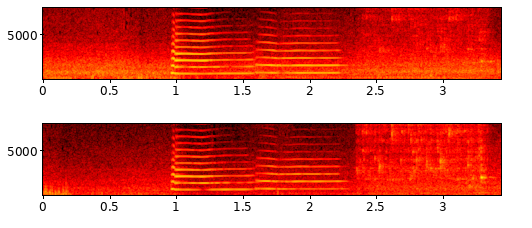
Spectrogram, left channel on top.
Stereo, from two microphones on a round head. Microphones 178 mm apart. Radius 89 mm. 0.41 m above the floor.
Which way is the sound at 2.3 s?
70° right (ahead or behind).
